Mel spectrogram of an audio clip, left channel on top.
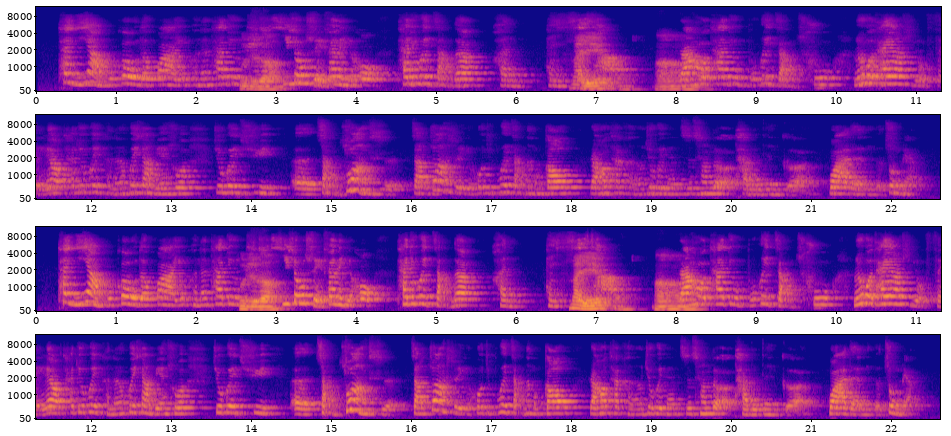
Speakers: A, on the right; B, on the right.
A: 它营养不够的话，有可能它就只是吸收水分了以后，
B: 不知道。
A: 它就会长得很很细长，
B: 那也有可能啊，
A: 然后它就不会长粗。如果它要是有肥料，它就会可能会像别人说，就会去呃长壮实，长壮实以后就不会长那么高，然后它可能就会能支撑到它的那个花的那个重量。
